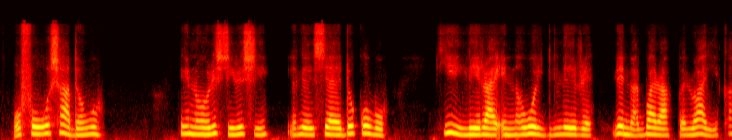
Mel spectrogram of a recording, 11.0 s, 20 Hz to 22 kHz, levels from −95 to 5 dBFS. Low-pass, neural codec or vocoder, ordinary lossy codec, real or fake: 10.8 kHz; codec, 16 kHz in and 24 kHz out, 0.6 kbps, FocalCodec, streaming, 2048 codes; Opus, 24 kbps; fake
